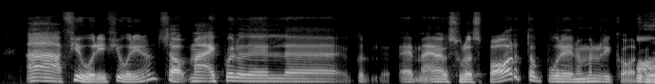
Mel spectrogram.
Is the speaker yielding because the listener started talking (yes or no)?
yes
